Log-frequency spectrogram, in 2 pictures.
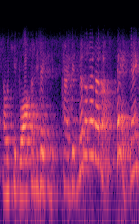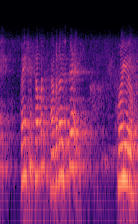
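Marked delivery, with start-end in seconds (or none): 1.6-4.4 high, bright no-no-no brush-off; insistent fake cheer. Guard shooing the visitors off, high mock-cheery insistence. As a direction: push them away with a forced smile.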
